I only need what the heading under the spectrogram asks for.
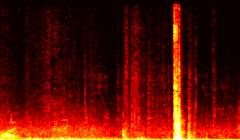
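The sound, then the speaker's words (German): A golf cart is boarded and set off from the clubhouse: a steady low motor hum runs throughout, broken near the end by one short, loud thud. “endlich darf ich mal Golfkart fahren und ich steig mal hier drüben mit ein, okay?”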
